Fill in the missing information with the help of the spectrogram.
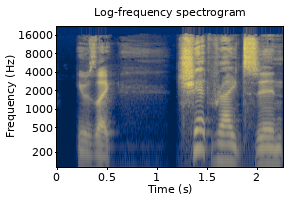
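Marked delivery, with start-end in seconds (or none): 1.2-2.3 pitched-up reading, emotional yet distant. Showing how a radio host read listener letters: Casey Kasem reading a listener letter. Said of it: "do this like a Casey, Casey Kasem reads a letter".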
